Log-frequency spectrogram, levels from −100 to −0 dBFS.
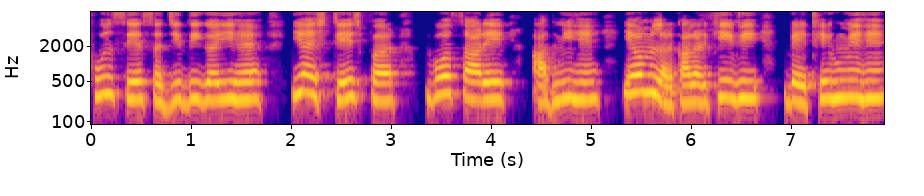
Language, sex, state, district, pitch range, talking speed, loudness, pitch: Hindi, female, Bihar, Saran, 235-265 Hz, 135 wpm, -14 LUFS, 245 Hz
